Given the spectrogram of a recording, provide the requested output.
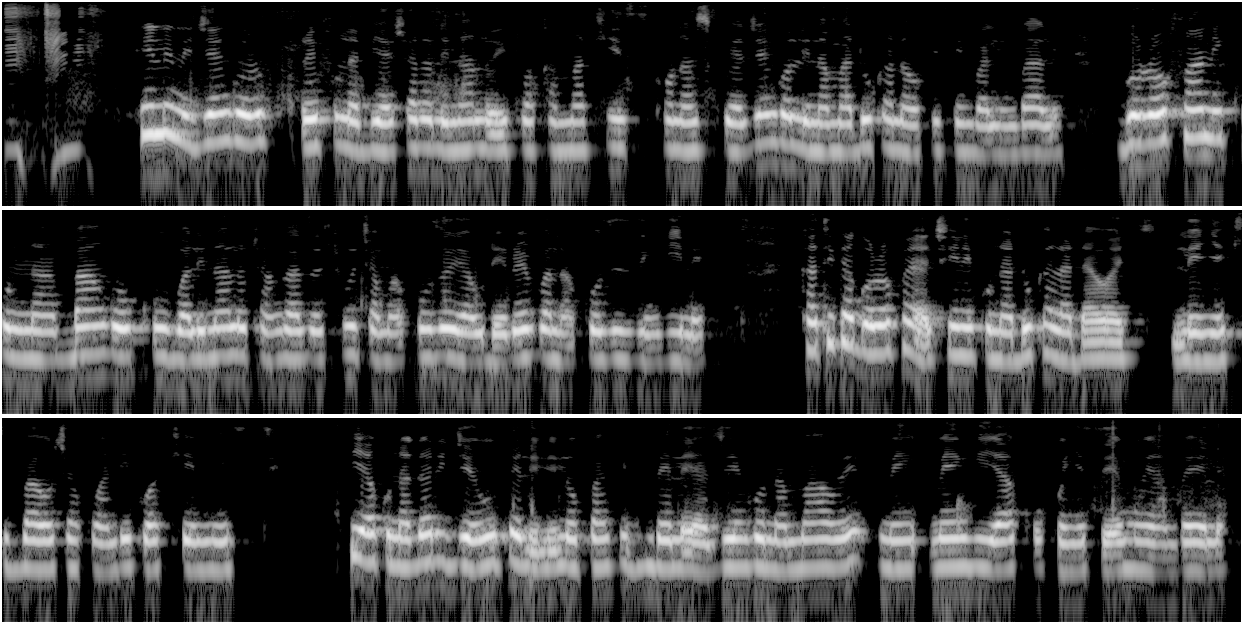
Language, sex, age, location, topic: Swahili, female, 18-24, Nairobi, finance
